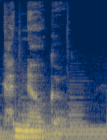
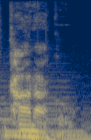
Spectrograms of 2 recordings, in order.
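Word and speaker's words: kanoko: guys I I noticed I completely butchered the pronunciation of that should be kanoku not kanako Kano konoko okay back to the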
